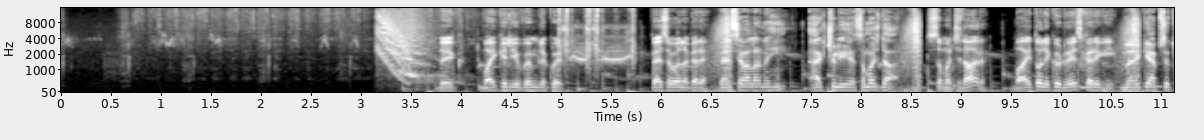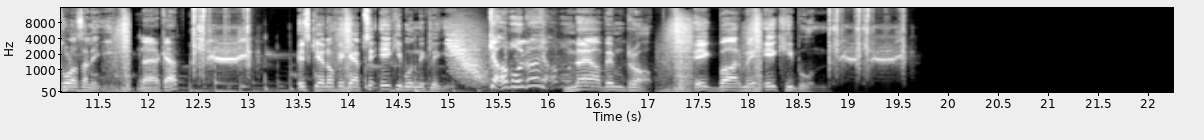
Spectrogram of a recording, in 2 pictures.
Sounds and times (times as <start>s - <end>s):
Music: 3.4s - 15.5s
Speech: 3.8s - 5.2s, 5.9s - 12.3s, 13.5s - 18.8s.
